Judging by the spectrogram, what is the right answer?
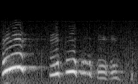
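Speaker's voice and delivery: a high, scornful burst of laughter; mocking cackle. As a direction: cackle at her hope. Stepmother mocks Cinderella's hope.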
